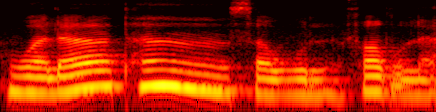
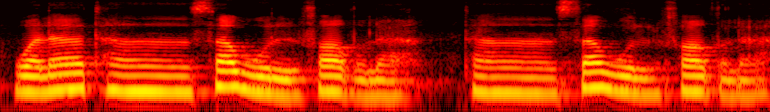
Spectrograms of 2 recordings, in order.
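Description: First: ولا تنسوا الفضل slowly, stress on the تَ of تنسوا; slow, careful, stressing تَ; correct stress. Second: ولا تنسوا الفضل with the stress moved onto سَ, after the ساکن; deliberately misplace the stress in تنسوا; wrong stress. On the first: Teacher models the correct stress of ولا تنسوا الفضل. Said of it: "اینجا باید توجه داشته باشیم حرکت واو عارضیه". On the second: Teacher shows a learner's wrong stress on تنسوا. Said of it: "نه دیگه". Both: Shown as a demonstration.

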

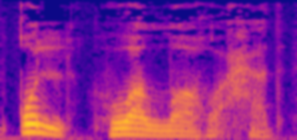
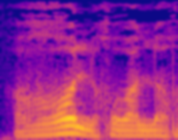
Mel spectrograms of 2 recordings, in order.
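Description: First: قل with a hard, forceful ق; strong qaf. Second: غل said with a soft غ instead of ق; wrong soft qaf. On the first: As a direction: hit the ق in قل hard. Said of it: "قاف باید با شدت ادا بشه". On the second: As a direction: mispronounce غل softly on purpose. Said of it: "این صحیح نیست". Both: Shown as a demonstration.

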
